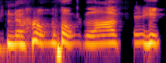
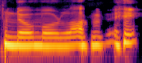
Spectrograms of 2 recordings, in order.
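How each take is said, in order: First: Breaks into a laugh mid-line. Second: Said in the usual way. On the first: Real, not acted. Scolding himself to stop, laughing through it. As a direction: tries to stop, laughs anyway.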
